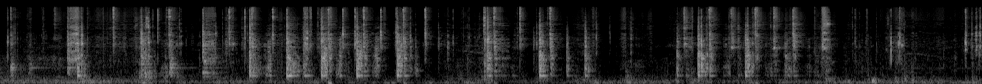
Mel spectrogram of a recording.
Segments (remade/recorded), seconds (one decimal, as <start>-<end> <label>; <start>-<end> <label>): 0.0-0.5 recorded; 0.5-1.4 remade; 1.4-2.8 recorded; 2.8-3.4 remade; 3.4-5.6 recorded; 5.6-8.6 remade; 8.6-9.8 recorded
